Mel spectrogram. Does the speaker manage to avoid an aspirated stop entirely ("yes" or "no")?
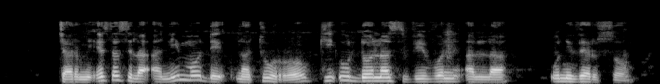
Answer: yes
